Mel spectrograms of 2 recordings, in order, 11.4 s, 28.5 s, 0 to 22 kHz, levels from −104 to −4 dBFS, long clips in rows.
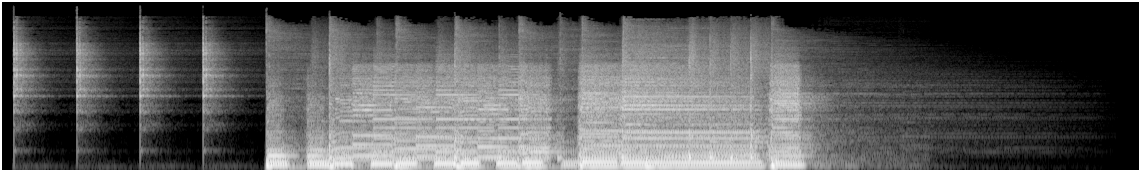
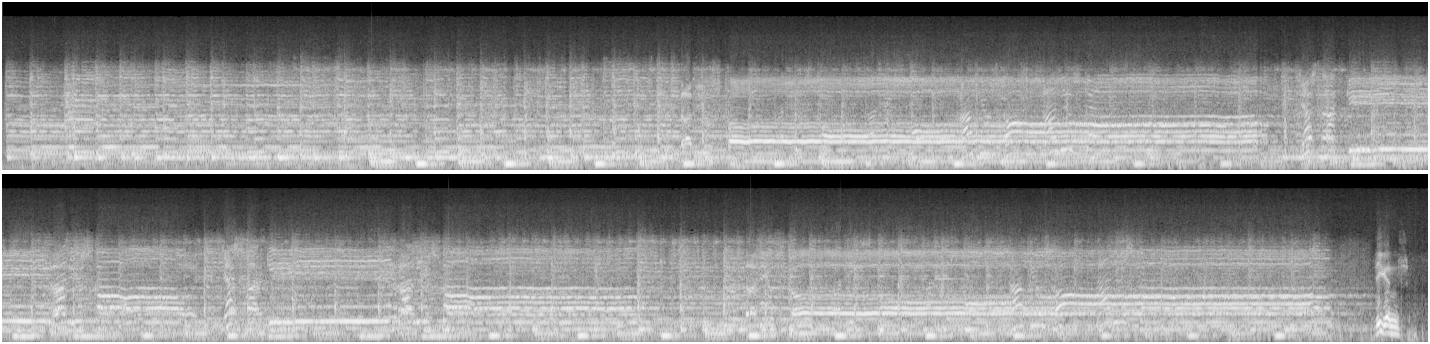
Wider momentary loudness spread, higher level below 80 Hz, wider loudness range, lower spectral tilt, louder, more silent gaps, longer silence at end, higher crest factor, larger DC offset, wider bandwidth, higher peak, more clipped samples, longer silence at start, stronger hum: first, 12 LU vs 3 LU; first, -24 dBFS vs -36 dBFS; first, 8 LU vs 1 LU; second, -5 dB/octave vs -6.5 dB/octave; second, -16 LUFS vs -13 LUFS; neither; first, 3.25 s vs 0.1 s; about the same, 16 dB vs 12 dB; neither; first, 16 kHz vs 9.4 kHz; about the same, -2 dBFS vs 0 dBFS; neither; about the same, 0.1 s vs 0 s; neither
